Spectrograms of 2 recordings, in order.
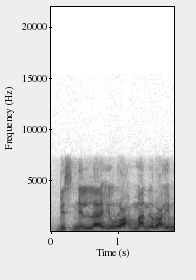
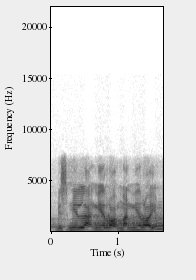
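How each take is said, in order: First: The Arabic sounds are articulated carefully and precisely. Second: The Arabic sounds are articulated loosely and imprecisely. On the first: The speaker calls it right. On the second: The speaker calls it wrong.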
